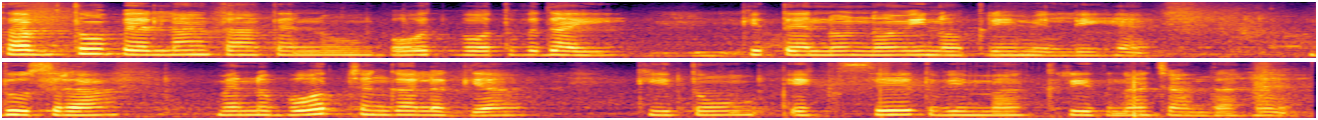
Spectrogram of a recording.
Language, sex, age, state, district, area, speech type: Punjabi, female, 45-60, Punjab, Jalandhar, urban, spontaneous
